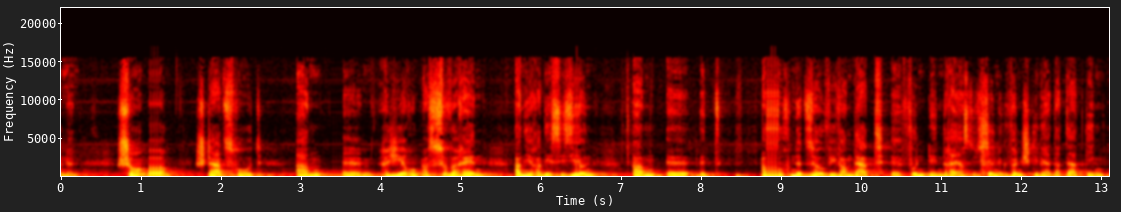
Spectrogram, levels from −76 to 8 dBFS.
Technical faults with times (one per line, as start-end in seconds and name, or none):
1.12-1.24 repeated buffer
3.40-3.52 repeated buffer
6.44-6.48 repeated buffer
8.84-8.96 repeated buffer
